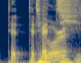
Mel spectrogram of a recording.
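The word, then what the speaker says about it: Tetairoa: How do you pronounce it again? Tetiora. Tetiora.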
